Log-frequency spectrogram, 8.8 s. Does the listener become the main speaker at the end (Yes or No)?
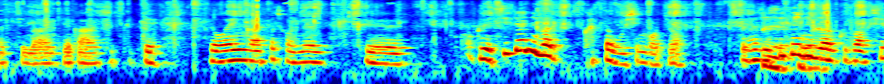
No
